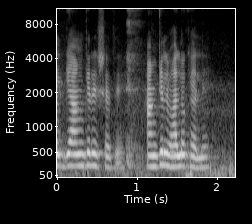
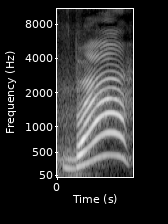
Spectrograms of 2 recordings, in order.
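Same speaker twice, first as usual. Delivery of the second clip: delighted praise; 6 semitones higher, 6 dB louder, much slower than usual. Real, not acted. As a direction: cheer her on like a proud aunt. Praising a little girl's writing. (উঁচু, জোরালো গলায় উচ্ছ্বসিত প্রশংসা)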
